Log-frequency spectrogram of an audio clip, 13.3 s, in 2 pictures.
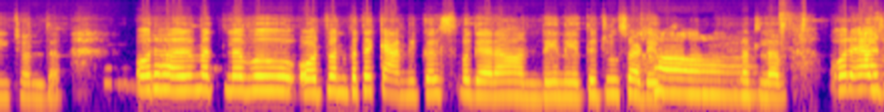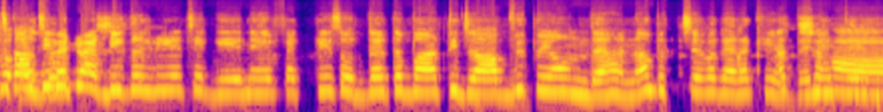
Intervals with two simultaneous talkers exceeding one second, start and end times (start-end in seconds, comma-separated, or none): none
